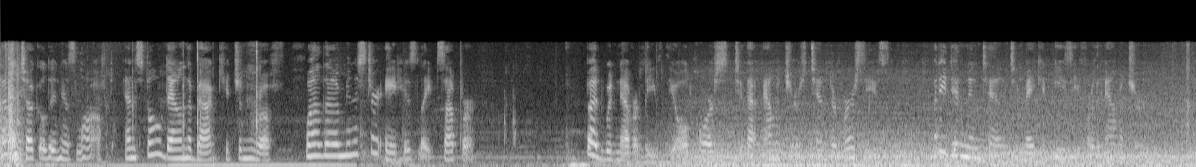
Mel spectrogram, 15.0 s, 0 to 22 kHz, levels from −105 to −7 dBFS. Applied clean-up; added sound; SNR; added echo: none; Mechanical fan; -2 dB; none.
